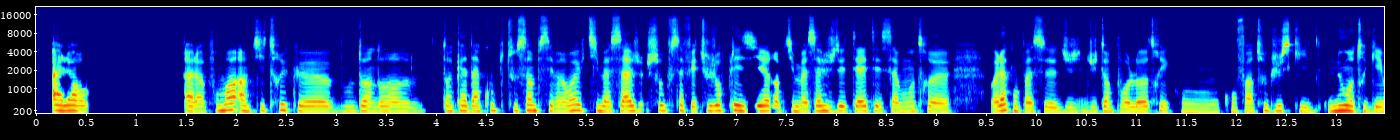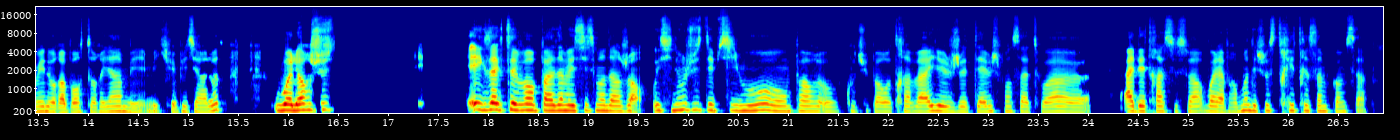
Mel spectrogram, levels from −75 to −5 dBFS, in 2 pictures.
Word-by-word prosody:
Alors 195 -1 +4 0.9
alors 170 -2 0
pour 190 - -8
moi, 225 +3 +4
un 185 - +1
petit 190 +2 -7
truc, 200 0 -6
heu, 175 -1 0
b 175 +1 -10
dans 180 0 -1
dans 170 -1 -3 0.3
dans 180 - -4
le - - -4
cas 190 - -1
d'un 175 -1 -1
couple 195 +1 -9
tout 200 - -9
simple, 200 0 0
c'est 195 -2 -3
vraiment 170 +3 -1
les 210 - +2
petits 195 -1 -5
massages. 175 +2 +1
Je 200 - -8
trouve 195 - -3
que 195 - -8
ça 195 - -2
fait 165 -3 -6
toujours 190 +4 -1
plaisir, 190 -1 +2
un 175 - 0
petit 175 +3 -5
massage 175 +2 0
de 180 - +1
tête 175 +1 -1
et 170 - -2
ça 160 +1 -5
montre, 170 +3 -6
heu, 150 -2 -2 0.4
voilà 195 +5 +3
qu'on 180 -5 -5
passe, 165 +1 -3
heu, 155 -1 -2
du 155 +2 -9
du 165 -1 -9
temps 175 -2 -2
pour 165 -1 -3
l'autre 170 +2 -1
et 155 - -6
qu'on 145 -2 -9
qu'on 165 - -11
fait 160 0 -6
un 155 - -2
truc 195 +5 -7
juste 185 0 +1
qui 155 -3 -8
nous, 190 +2 +5
entre 180 -2 0
guillemets 165 +2 -2
«nous 165 -2 0
rapporte 155 +1 -1
rien» 170 +3 -2
mais 155 -3 -5
mais 185 - -6
qui - - -14
fait - - -5
plaisir 170 -2 -4
à - - -1
l'autre. 220 +5 -1 0.5
Ou 205 +2 +9
alors 215 +1 +9
juste 230 +2 0 1.3
é - - +9
exactement, 220 -2 +7
pas 200 -1 +6
d'investissement 200 0 +3
d'argent 185 +1 0
ou 200 - 0
sinon 210 +2 0
juste 225 -1 -5
des 215 - +1
petits 200 +1 -1
mots, 200 +3 +4
on 180 -3 +1
par, 180 -1 -1
heu, 165 -1 -5
quand 175 - -13
tu 175 +4 -10
pars 165 0 -3
au 165 - -3
travail, 170 +3 +1
heu, 175 - +2
«Je 165 +1 -3
t'aime», 170 +2 -3
«Je 180 - -12
pense 175 -1 -9
à 170 - -3
toi», 165 -1 -2
heu, - - -4 0.5
«Hâte 180 0 +6
d'être 180 0 +1
à 180 - +2
ce 175 +1 -8
soir», 175 +2 -3
ouais, - - -11
voilà, 175 -4 +1
vraiment 165 +6 -3
des 190 - 0
choses 195 +1 -5
très, 200 - -4
très 195 0 -5
simples 185 -1 -5
comme 170 -1 -8
ça. 205 +4 -9
180 Hz, 255 wpm, -23 LUFS, 165-195 Hz, 1.3 s, Ou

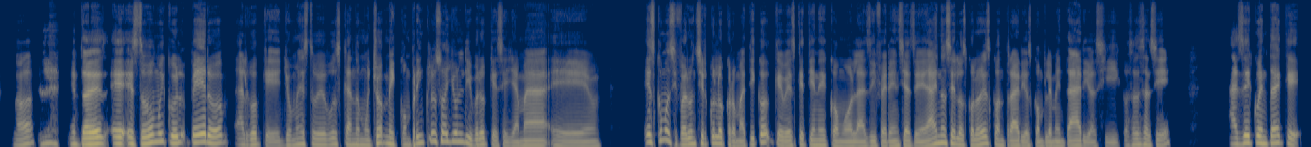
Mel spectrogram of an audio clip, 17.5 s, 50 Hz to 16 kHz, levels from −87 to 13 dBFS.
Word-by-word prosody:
¿no? 135 +6 -3 0.5
Entonces, 145 +2 +7
eh, 160 -1 +6
estuvo 155 +4 +5
muy 205 +2 +1
cool, 170 +1 +3
pero 180 -1 +5
algo 130 +1 -2
que 105 -4 -6
yo 120 +2 -6
me 135 +3 -4
estuve 135 -2 -3
buscando 130 -1 -3
mucho, 125 +8 -1
me 150 -4 +1
compré 135 +6 -4
incluso 210 +4 -1
ahí 205 0 -1
un 205 -1 0
libro 140 -5 0
que 130 -4 -6
se 100 -1 -8
llama, 110 +3 -2
eh, 105 -2 -5 0.6
es 190 +1 +1
como 235 +4 -1
si 145 - -6
fuera 135 +1 +1
un 150 - 0
círculo 160 +1 0
cromático, 135 - -2
que 130 -10 -2
ves 110 +1 -1
que 135 - -2
tiene 120 0 -2
como 100 -2 -3
las 100 0 -2
diferencias 105 +1 -2
de, 100 +2 -2
¡ay, 145 +6 +2
no 175 +1 +2
sé!, 165 -1 +1
los 135 -3 -2
colores 130 +7 0
contrarios, 110 -5 -3
complementarios, 105 0 -3
sí, 95 -1 -9
cosas 130 +6 -6
así, 125 +5 -4 0.8
haz 150 -1 -3
de 175 +1 +6
cuenta 170 +1 +3
que 150 -6 -1
130 Hz, 180 wpm, -25 LUFS, 110-160 Hz, 0.8 s, Entonces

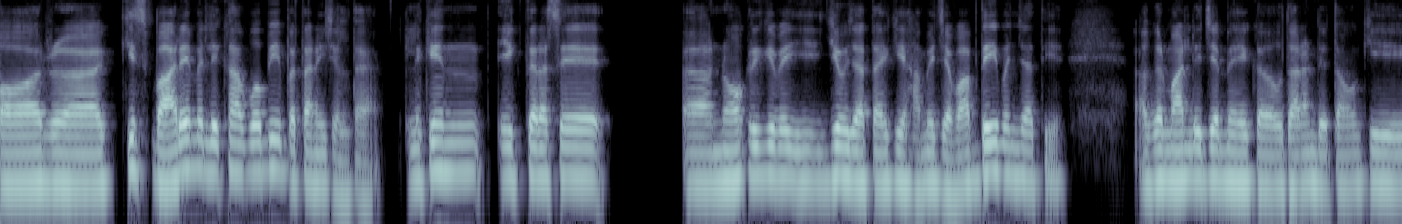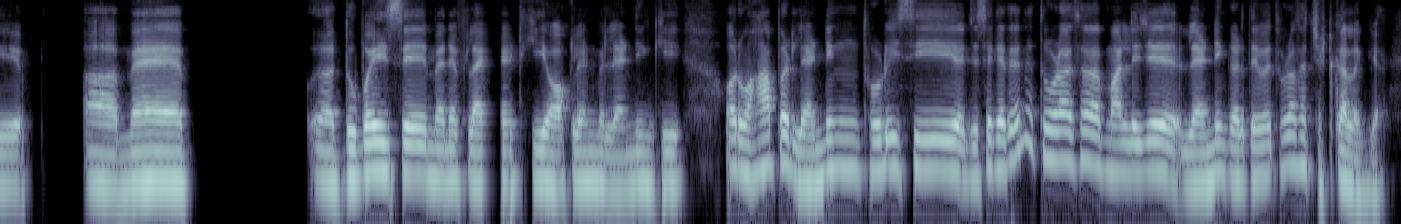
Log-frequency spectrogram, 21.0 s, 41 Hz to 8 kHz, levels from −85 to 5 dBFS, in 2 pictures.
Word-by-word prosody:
और 110 0 +3 0.6
किस 150 -2 -2
बारे 115 +6 +6
में 150 - 0
लिखा 140 0 +1
वो 140 +1 +2
भी 150 +1 0
पता 120 -4 -2
नहीं 110 - -3
चलता 90 -4 -8
है। 85 - -14 0.2
लेकिन 140 +2 -1
एक 120 -1 -3
तरह 125 -2 +3
से 130 0 +2 0.8
अ, 110 0 -1
नौकरी 120 +3 0
के 130 - +2
भई 125 0 +1
य 115 -1 -4
ये 130 - +4
हो 125 - +3
जाता 115 -1 +1
है 110 - -1
कि 115 0 -1
हमें 110 +1 -2
जवाबदेही 110 +7 +2
बन 130 -2 -3
जाती 115 -2 -4
है। 120 - -12 0.6
अगर 120 +2 +1
मान 120 +1 +3
लीजिए 120 0 +1
मैं 115 -1 +1
एक 110 +1 -1
उदाहरण 105 +1 -1
देता 110 0 -3
हूँ 105 +1 -5
कि 110 -2 -2 0.5
अ, 110 -2 0
मैं 115 +1 +4 1.0
अ, 115 - +1
दुबई 140 +3 +5
से 135 -1 +3
मैंने 120 -1 0
फ़्लाइट 115 -1 -3
की, 120 0 0
ऑकलैंड 115 +1 0
में 110 - -2
लैंडिंग 105 +2 -3
की 110 0 -4 0.3
और 155 -1 +2
वहाँ 145 +4 +2
पर 170 -4 +4
लैंडिंग 145 +6 -1
थोड़ी-सी 150 0 0
अ, - - +1
जिसे 125 +4 -2
कहते 150 +6 +2
हैं 220 - 0
ना 285 - -4
थोड़ा-सा 185 -3 +1
मान 140 0 0
लीजिए 140 0 +2
लैंडिंग 115 +4 0
करते 120 0 -1
हुए 130 +1 -1
थोड़ा-सा 165 0 -1
झटका 140 -5 -3
लग 95 -3 -2
गया। 85 - -8
120 Hz, 205 wpm, -22 LUFS, 110-140 Hz, 1.0 s, बारे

